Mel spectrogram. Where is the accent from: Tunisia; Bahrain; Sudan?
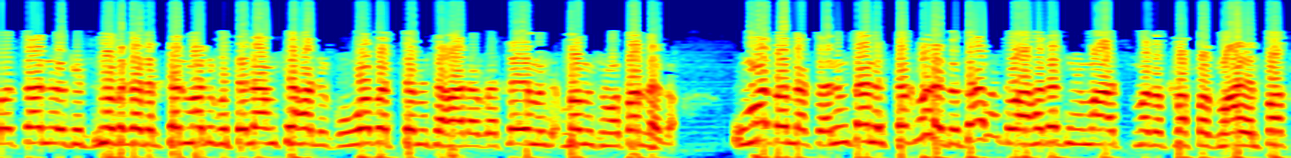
Sudan; نحن ثلاثة أنفار جايين من جينا من السودان وعملنا عمرة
